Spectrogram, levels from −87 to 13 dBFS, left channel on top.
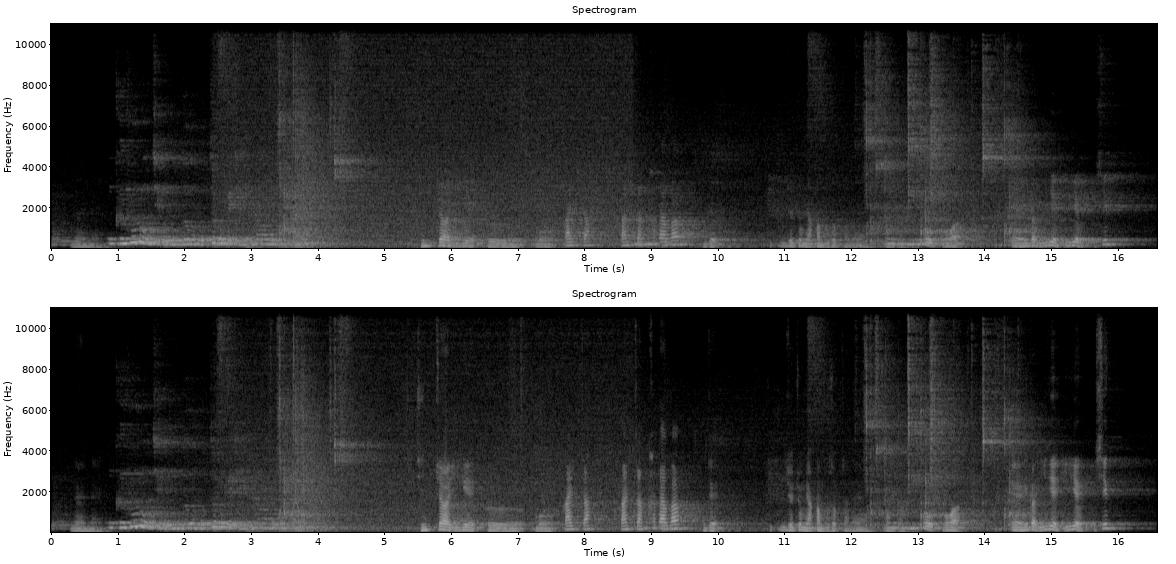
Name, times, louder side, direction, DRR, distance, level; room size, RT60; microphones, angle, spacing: voice 1, 0.3-0.8 5.5-8.1 8.5-9.5 9.8-10.0 10.9-12.8 13.1-13.7 14.4-15.9, right 4 dB, 55° right, 11 dB, 0.5 m, -33 dB
voice 2, 0.8-3.9 8.7-9.3 12.5-13.1, left 1 dB, 15° left, -7 dB, 2.1 m, -34 dB
sound 1, 1.7-14.6, right 1 dB, 10° right, 1.3 m, -46 dB
Water, 2.4-8.7, left 1 dB, 50° left, 1.4 m, -50 dB
9.1 x 7.3 x 8.9 m, 2.7 s
head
